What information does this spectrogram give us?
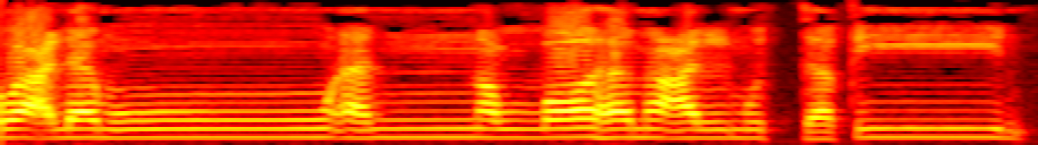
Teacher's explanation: واعلموا أن الله، المد هنا مد منفصل، مد منفصل من 4 إلى 5 حركات، والنون مشددة فنعطيها غنة مقدار حركتين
